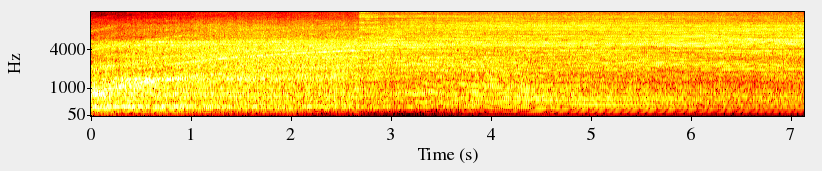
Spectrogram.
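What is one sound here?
An angle grinder whines at high speed.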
